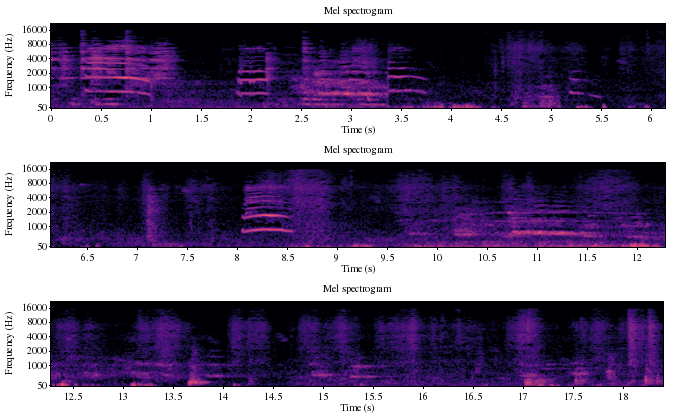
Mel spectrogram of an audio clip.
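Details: House cat meowing while waiting for its lunch; a cluster of short meows at the start, one clear arching meow midway, then softer drawn-out calls mixed with rustling, handling noise and faint voices.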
